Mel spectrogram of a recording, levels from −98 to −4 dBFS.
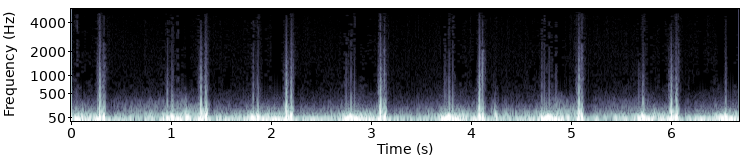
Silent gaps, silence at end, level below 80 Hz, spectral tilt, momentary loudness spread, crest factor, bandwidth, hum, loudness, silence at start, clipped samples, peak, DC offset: none; 0 s; -12 dBFS; -13 dB/octave; 14 LU; 10 dB; 1.1 kHz; none; -19 LUFS; 0 s; under 0.1%; 0 dBFS; under 0.1%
